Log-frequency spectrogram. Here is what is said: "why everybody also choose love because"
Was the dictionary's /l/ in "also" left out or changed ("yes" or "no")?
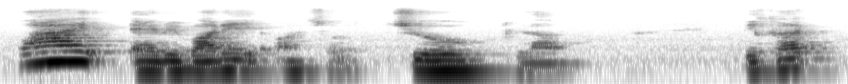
yes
